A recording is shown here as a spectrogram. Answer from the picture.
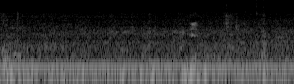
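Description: Steady low engine hum of idling emergency vehicles, faint, with a few faint distant voices.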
